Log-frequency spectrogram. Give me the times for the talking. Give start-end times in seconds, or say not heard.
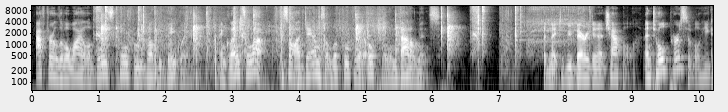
0.1-6.2, 7.7-10.1.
